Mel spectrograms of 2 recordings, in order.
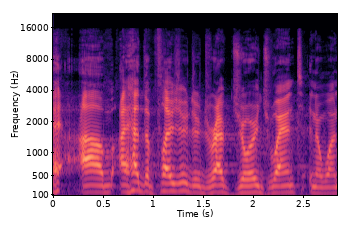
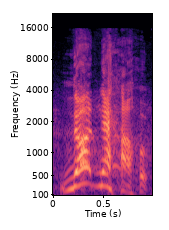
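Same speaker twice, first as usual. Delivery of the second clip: high, loud, breaking into laughter; laughing protest; 12 semitones higher, 13 dB louder than usual. Real, not acted. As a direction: cry out through real laughter. Laughing at audience member googling.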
